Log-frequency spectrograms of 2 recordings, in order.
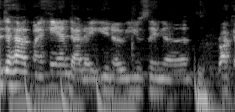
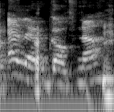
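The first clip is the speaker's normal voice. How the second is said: put-on British accent; 7 semitones higher, 6 dB louder than usual. Repeating another speaker's greeting: imitating a put-on British accent. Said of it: "All my British friends are gonna hear that".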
